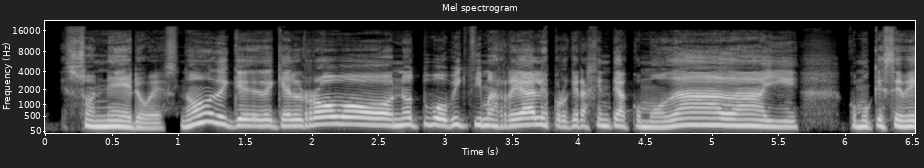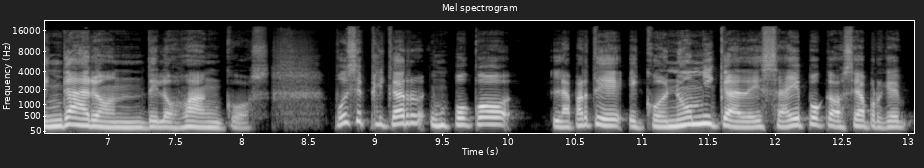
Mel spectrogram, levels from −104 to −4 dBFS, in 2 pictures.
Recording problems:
none

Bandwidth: 18 kHz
